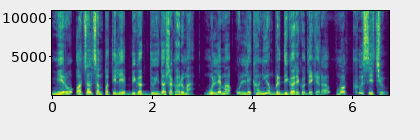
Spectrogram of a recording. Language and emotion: Nepali, happy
